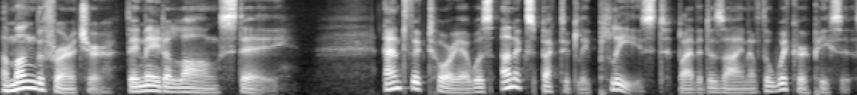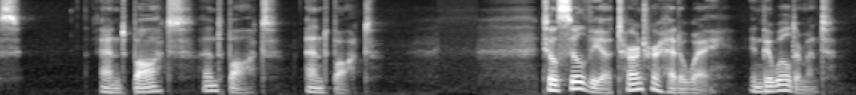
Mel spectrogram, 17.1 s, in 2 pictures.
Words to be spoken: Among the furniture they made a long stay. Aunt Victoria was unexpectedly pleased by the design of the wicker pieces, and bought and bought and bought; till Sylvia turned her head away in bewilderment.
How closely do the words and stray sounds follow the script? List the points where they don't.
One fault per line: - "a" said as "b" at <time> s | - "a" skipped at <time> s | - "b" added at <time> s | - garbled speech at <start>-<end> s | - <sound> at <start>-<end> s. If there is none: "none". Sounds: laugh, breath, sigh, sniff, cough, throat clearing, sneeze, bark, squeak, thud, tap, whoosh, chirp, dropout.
none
